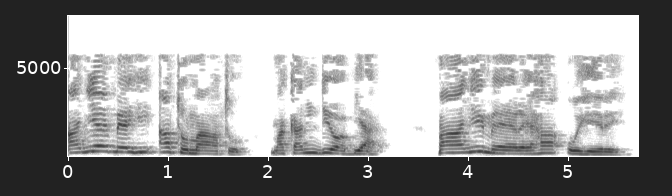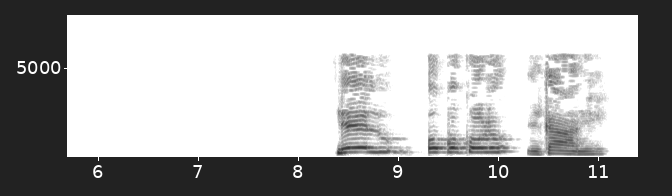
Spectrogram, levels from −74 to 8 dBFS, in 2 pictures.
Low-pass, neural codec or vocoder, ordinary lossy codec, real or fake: 7.2 kHz; codec, 16 kHz, 4 kbps, X-Codec, HuBERT features, trained on balanced general audio; MP3, 24 kbps; fake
